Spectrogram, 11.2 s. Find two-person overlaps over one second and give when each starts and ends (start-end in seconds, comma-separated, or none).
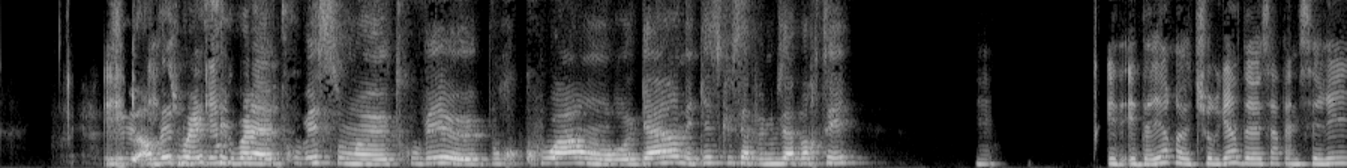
0.9-2.3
